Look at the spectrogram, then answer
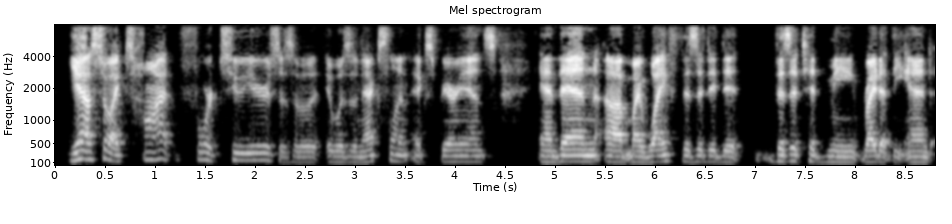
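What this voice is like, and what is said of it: Canadian accent. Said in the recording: “you'd come from Canada ... That explains the accent.”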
